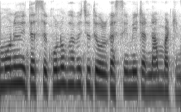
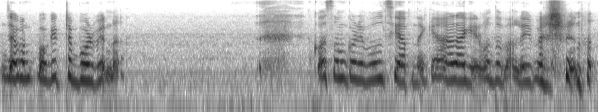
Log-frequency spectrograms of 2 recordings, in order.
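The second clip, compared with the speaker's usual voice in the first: crying; 4 semitones higher than usual. Real, not acted. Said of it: "আমি কেন কান্না করতেছি".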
